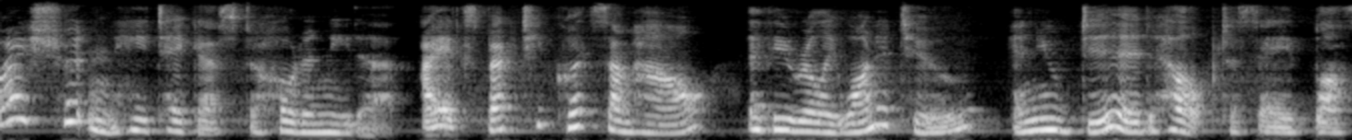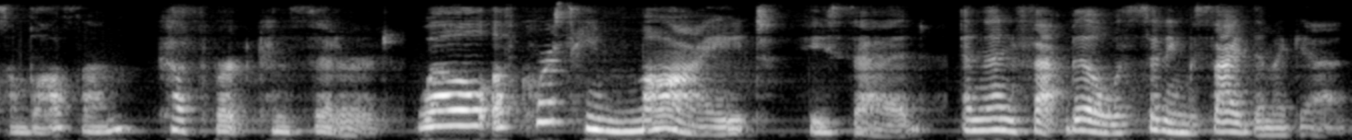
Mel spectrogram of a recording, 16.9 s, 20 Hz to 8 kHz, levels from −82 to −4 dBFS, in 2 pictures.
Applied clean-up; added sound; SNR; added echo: none; none; none; none.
